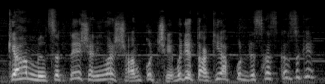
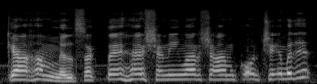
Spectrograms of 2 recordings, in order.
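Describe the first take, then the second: First: It is said with excitement and energy. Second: It is said flatly without excitement.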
